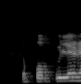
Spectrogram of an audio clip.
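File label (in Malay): "kepopularan", Malay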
